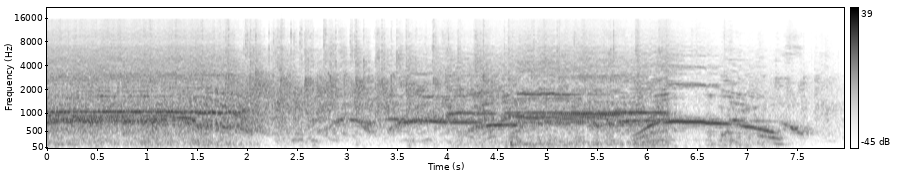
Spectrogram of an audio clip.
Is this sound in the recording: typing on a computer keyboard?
no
